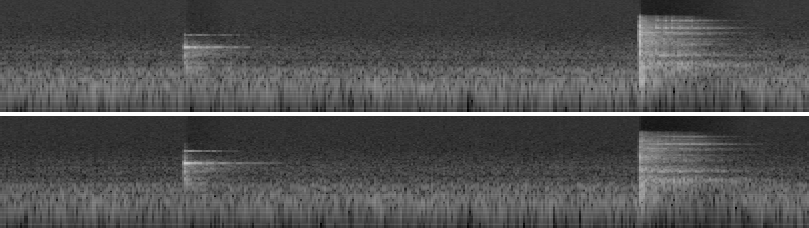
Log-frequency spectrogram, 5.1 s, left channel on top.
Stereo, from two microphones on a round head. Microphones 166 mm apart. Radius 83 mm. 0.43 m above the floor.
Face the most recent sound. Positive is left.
turn(degrees=65)  # may be behind; listen again after turning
